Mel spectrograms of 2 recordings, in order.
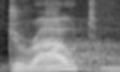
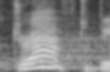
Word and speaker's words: draught: D-R-A-U-G-H-T, drought beer. Of course, it's really not pronounced drought, it's draft beer, isn't it? G-H, draft beer. Cough, C-O-U-G-H. Why isn't cough just spelled C-O-F, cough?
